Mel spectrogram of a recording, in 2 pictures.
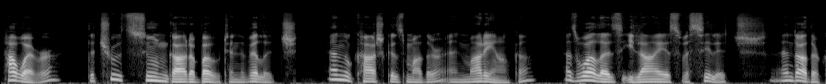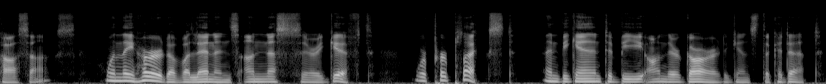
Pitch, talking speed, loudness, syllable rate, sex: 130 Hz, 150 wpm, -22 LUFS, 4.6 syllables/s, male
